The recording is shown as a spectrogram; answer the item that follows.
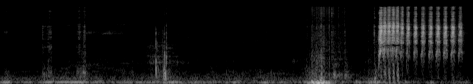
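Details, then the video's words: ['Training song of cucak cungkok: faint ticks and a thin high whistle give way to a loud, harsh, rapidly pulsed rattle at the end, set against a low background hum.'] "MASTERAN MEWAH CUCAK CUNGKOK GACOR!"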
